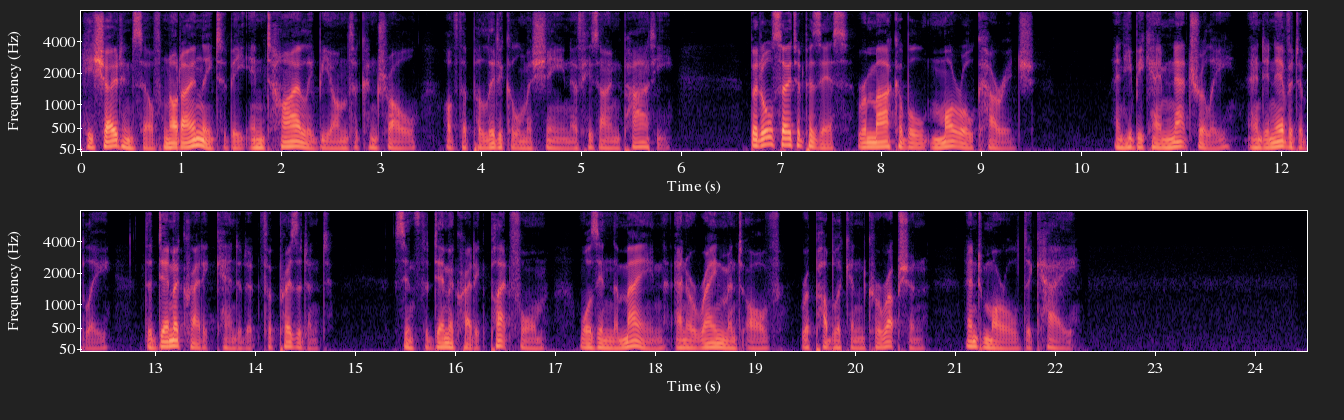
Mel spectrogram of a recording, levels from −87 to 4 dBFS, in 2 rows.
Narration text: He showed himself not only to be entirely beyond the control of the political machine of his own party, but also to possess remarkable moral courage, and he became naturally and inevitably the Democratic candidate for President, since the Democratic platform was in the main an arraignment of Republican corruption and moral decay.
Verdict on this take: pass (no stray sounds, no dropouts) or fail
pass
